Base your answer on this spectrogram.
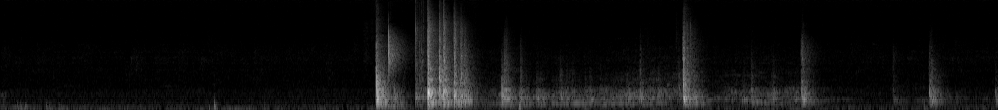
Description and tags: This is of a person hitting a single ball on a pool/snooker/billiards table with their wooden cue and the sound it makes when the two balls collide.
